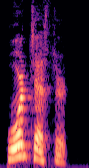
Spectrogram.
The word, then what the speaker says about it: Worcester: Worcester. – Okay. There's no H. – Wart, that's how you say it.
